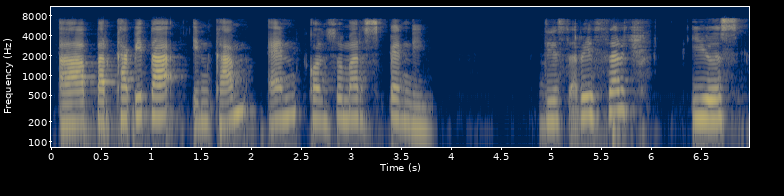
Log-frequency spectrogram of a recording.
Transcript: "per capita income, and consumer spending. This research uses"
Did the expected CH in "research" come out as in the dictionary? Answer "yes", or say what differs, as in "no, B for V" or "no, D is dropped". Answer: yes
